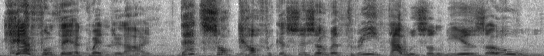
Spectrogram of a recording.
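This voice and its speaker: A man's voice: high-pitched, huge pitch swings, unhurried, background noise, full character voice. A man acting a fussy, self-pitying older hypochondriac professor in a comic period farce, lamenting in florid theatrical style. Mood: fretful.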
